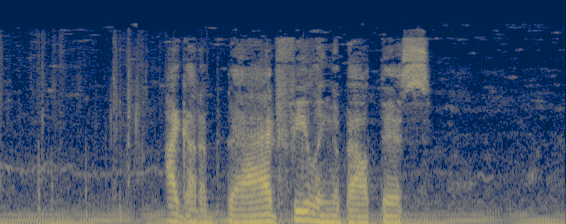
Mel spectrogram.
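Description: A young man speaks warily in video game dialogue.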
